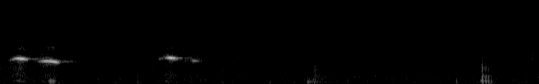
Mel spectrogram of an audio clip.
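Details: A sleeping, dreaming French Bulldog snores in short, high nasal whistles, followed by soft muffled thumps.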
